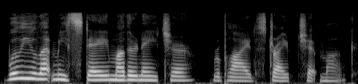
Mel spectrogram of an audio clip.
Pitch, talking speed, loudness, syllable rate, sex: 200 Hz, 165 wpm, -18 LUFS, 4.8 syllables/s, female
